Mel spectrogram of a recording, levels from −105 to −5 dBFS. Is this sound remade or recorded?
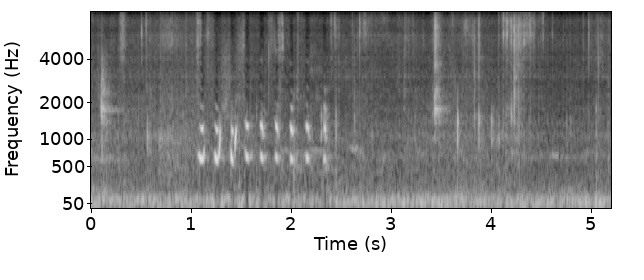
remade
